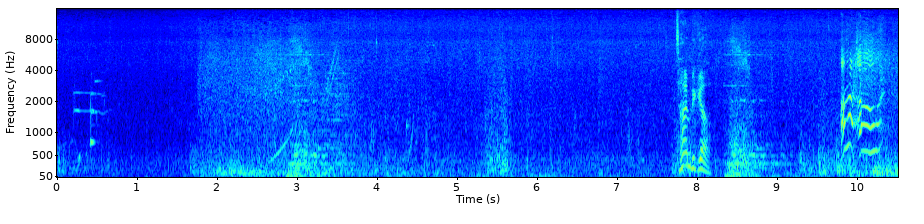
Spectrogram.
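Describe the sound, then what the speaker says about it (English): Thunderstorm in Genshin Impact: a steady wash of rain with rolling thunder, loud cracks near the 8- and 10-second marks, and brief talk at the start. "Uh-oh! Lightning storm!"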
